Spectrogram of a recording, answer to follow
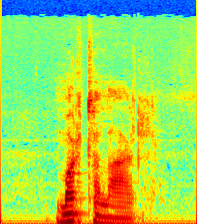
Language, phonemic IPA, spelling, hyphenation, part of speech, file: Dutch, /ˈmɑrtəˌlar/, martelaar, mar‧te‧laar, noun, Nl-martelaar.ogg
- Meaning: martyr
